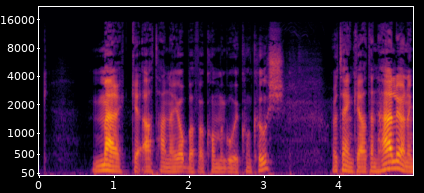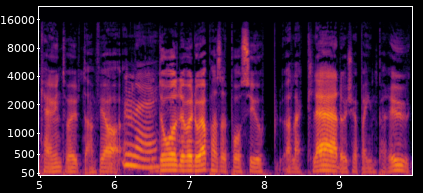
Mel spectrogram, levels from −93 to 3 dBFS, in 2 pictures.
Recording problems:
none

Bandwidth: 15 kHz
